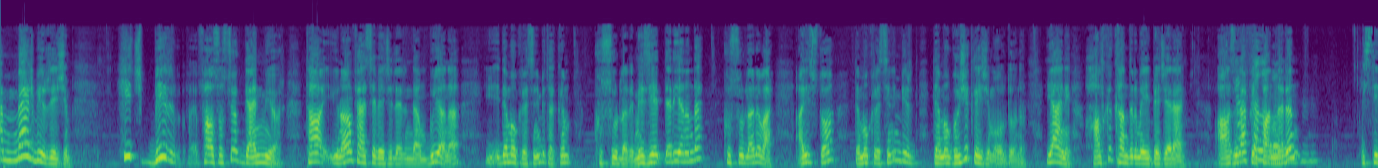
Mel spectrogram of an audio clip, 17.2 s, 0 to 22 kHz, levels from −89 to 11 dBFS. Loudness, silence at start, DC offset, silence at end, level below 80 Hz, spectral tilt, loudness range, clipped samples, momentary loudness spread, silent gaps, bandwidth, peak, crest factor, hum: -13 LUFS; 0 s; under 0.1%; 0 s; -48 dBFS; -7 dB/octave; 2 LU; under 0.1%; 10 LU; none; 11.5 kHz; 0 dBFS; 14 dB; none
